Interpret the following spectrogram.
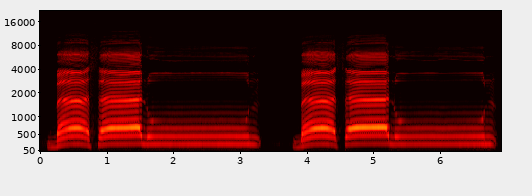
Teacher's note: با ثا 1 الف کے برابر اور نون 3 الف کے برابر کھینچنا ہے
